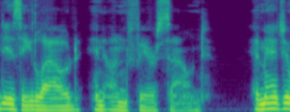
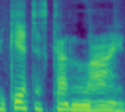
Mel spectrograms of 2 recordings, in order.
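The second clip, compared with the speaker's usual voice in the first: irritating nasal mocking voice. Retelling a bully mimicking the narrator: irritating nasal mocking voice. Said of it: "repeated in an irritating nasal voice".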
